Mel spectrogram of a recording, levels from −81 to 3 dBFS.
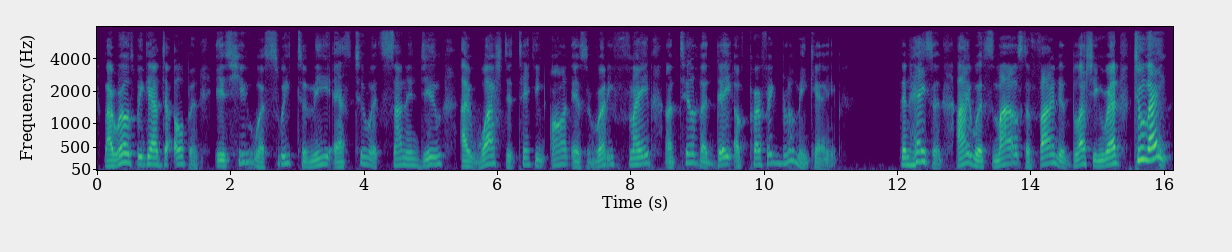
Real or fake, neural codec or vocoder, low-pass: fake; codec, 16 kHz, 2 kbps, FreqCodec, larger model; 7.2 kHz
